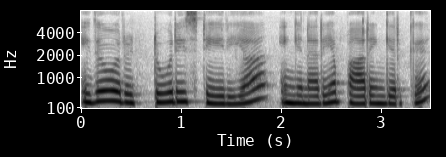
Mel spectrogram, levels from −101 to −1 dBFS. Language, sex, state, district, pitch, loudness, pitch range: Tamil, female, Tamil Nadu, Nilgiris, 255 Hz, -12 LUFS, 230-285 Hz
